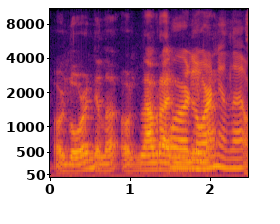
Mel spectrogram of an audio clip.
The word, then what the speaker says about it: Lauranilla: for Magdalena by Lauranilla. Or Lauranilla, or Lauranilla. Or Lauranilla. So I'm not a tortilla, I'm a gorilla.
